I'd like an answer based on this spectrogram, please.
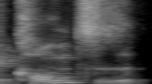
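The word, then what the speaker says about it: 孔子: And I just look at the chat, okay, and Charles asked me to pronounce how to say Confucius in Chinese. Okay, let's say Kongzi, and then that's the name, just a little bit.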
